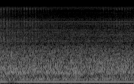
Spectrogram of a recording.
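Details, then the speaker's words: Seagate FreeAgent Pro external hard drive after replacing failed power-supply capacitors: steady quiet hum with one constant low tone, no clicks or ticks; drive spins up normally, light stays solid instead of blinking. "like it's spinning just fine so let's plug in the uh e sata too"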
